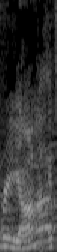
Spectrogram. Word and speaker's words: Rihanna: I said it wrong by accident. – Is it Rihanna? – It's Rihanna. – Did you call her Rihanna? – It's not Rihanna.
